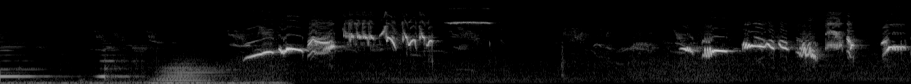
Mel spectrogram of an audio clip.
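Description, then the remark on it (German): Harsh, rapid bird scolding calls in loud bursts, a chattering alarm that pauses briefly and then resumes, insistent after a low rumbling start. “Reckt das Auge, duckt sich, hüpft weg, in ihr Zetern, Klingen, von der Dämmerung verschluckt.”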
